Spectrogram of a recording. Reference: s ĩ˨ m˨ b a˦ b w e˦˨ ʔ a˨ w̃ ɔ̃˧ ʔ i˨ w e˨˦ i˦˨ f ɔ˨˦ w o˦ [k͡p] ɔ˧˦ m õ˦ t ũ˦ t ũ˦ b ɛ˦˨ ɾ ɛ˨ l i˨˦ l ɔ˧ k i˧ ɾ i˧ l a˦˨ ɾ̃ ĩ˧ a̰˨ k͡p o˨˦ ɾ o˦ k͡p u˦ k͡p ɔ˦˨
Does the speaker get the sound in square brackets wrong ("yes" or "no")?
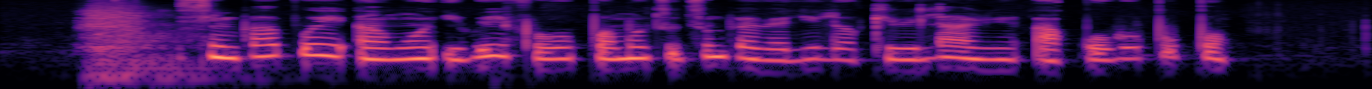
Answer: no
